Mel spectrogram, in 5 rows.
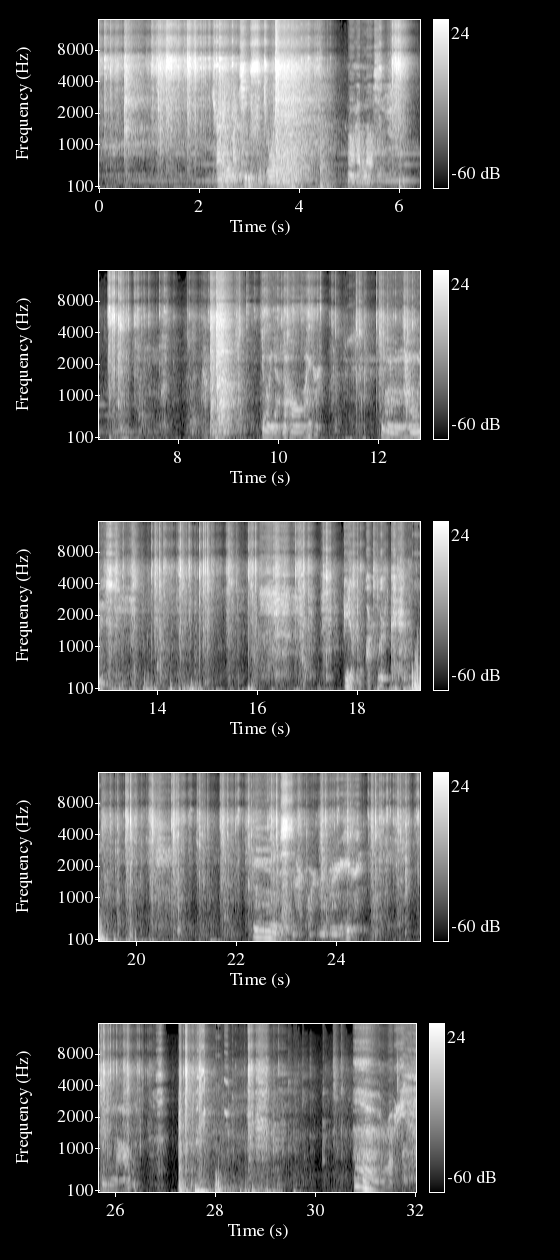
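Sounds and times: keys rattling in door lock: 0.0 - 4.8, 5.6 - 26.7.

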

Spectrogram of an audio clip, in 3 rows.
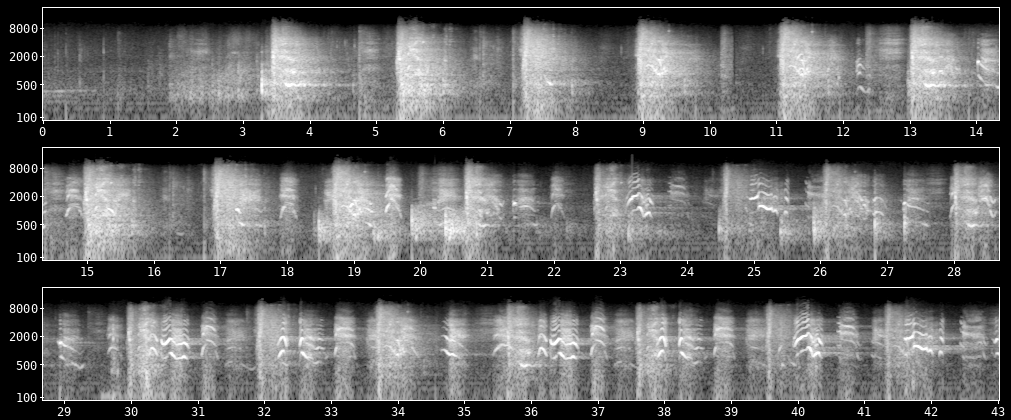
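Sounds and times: whip lashing: 5.3 - 8.1, 8.9 - 10.4, 11.0 - 12.0, 14.4 - 15.9, 16.8 - 17.6, 18.6 - 21.1, 24.5 - 25.0, 25.9 - 26.7, 31.8 - 32.4, 33.6 - 34.3, 39.5 - 39.9.

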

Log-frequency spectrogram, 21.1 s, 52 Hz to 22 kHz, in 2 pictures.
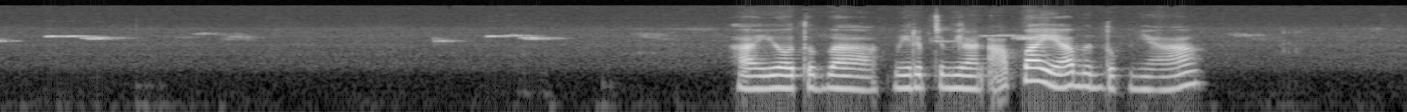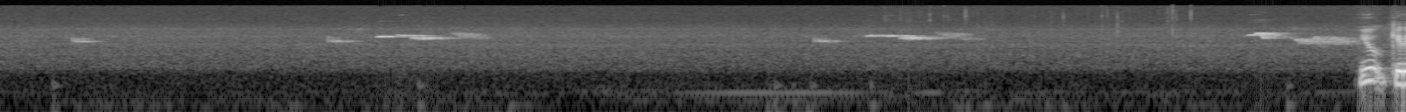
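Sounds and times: faint bird chirps: 0.0 - 2.0, 3.2 - 5.5, 9.2 - 11.6, 13.0 - 14.4, 16.1 - 18.0, 19.9 - 21.0
quiet hiss: 0.0 - 21.0.

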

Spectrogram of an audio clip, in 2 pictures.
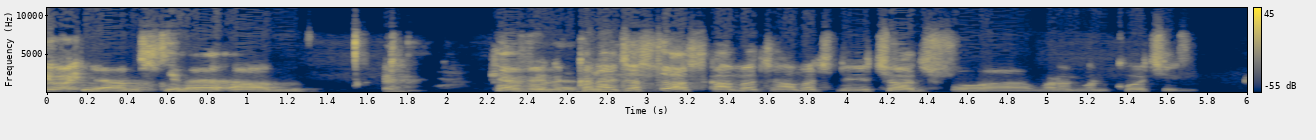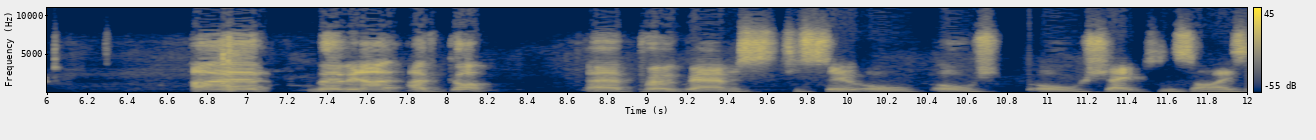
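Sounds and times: man talking over video call: 0.0 - 5.7, 6.8 - 12.0.

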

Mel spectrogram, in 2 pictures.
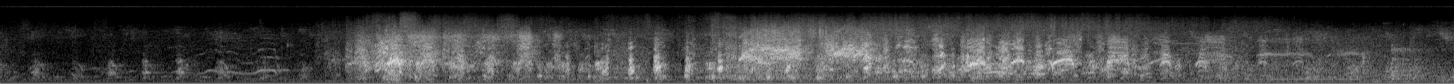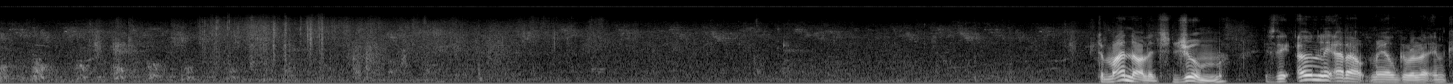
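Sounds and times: gorillas calling: 0.0 - 28.8.

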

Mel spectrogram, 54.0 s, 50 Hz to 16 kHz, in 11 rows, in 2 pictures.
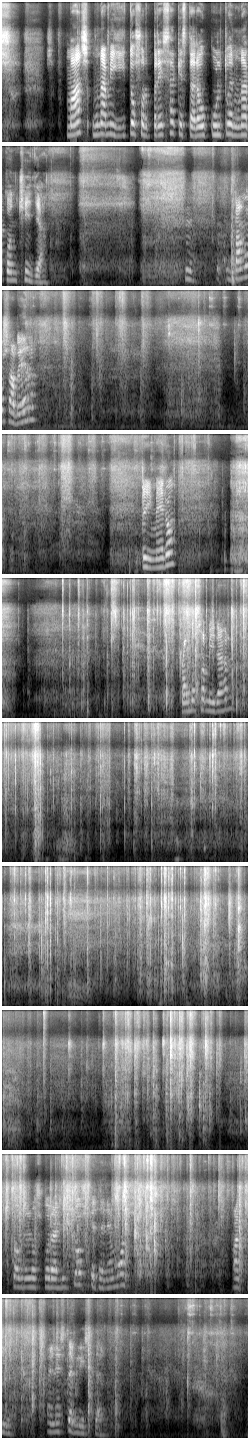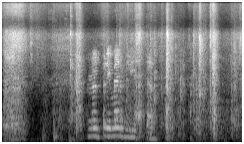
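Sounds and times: packaging rustling and scraping: 20.2 - 46.9, 49.6 - 54.0.

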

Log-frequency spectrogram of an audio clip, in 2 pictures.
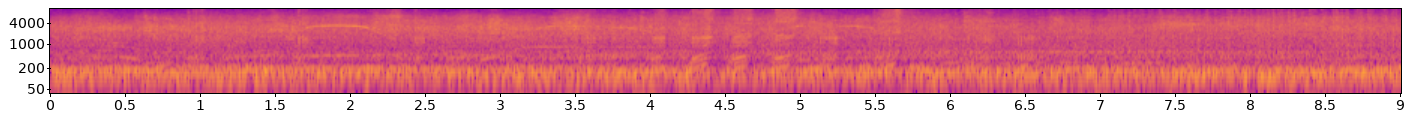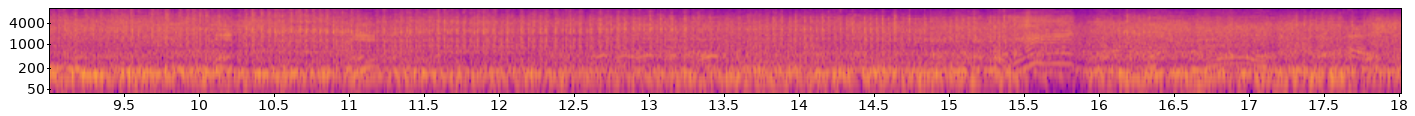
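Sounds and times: dirt bike engines running: 0.0 - 18.0.

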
